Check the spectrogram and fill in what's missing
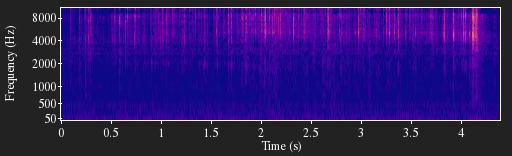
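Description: A blade scrapes the grid-scored surface of a solid light-blue soap bar into small cubes. Quiet, bright, crisp crackling and rapid ticking continue throughout, swelling slightly in the middle and ending with a sharper, louder crunch near the end.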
